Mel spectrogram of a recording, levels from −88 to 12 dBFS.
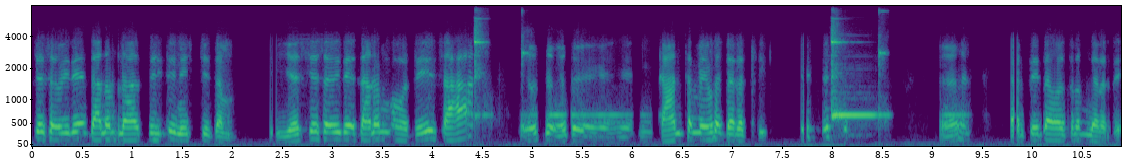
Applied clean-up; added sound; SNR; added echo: neural diffusion model UNIVERSE++.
